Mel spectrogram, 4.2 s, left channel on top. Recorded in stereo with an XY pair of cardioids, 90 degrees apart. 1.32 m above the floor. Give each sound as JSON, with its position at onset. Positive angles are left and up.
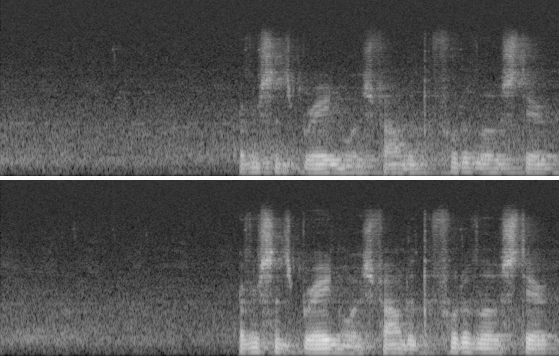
{"t": 1.8, "sound": "a man speaking", "azimuth_deg": -60, "distance_m": 0.6}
